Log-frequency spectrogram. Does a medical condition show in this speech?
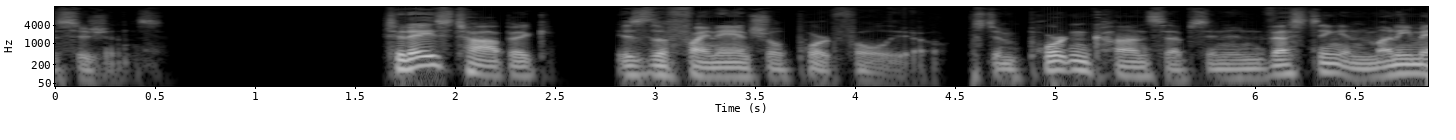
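No.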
